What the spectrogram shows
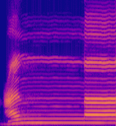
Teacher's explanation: উচ্চারণ পড়তে হবে, ওয়াফু আন্না, নুনের উপরে তাসদীদ নুন গুন্না ওয়াজিব, না আলিফ মাদ্দা একলিফ টেনে পড়তে হবে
